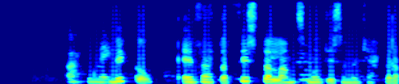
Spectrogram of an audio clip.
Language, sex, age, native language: Icelandic, female, 13, Icelandic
